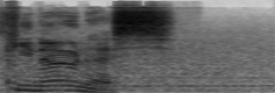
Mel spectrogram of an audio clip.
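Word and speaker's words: Quiñones: Max is pronounced Max Quinones. Quinones. Oh, Quinones. It's like cojones.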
